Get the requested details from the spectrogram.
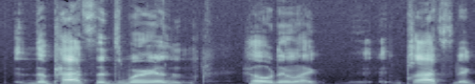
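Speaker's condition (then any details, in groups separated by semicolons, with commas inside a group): Cerebral palsy; wheelchair user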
